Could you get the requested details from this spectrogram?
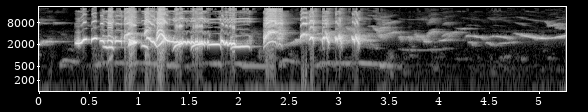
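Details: Orange-headed thrush song played as therapy for silent birds. Loud, rapid strings of varied whistles and harsh chatter run over a faint low whistle, then soften into quiet high whistled notes.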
